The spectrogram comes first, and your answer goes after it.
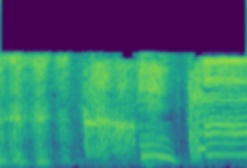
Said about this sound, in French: Voilà, mais c'est qui là qui renifle comme un bouc là?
